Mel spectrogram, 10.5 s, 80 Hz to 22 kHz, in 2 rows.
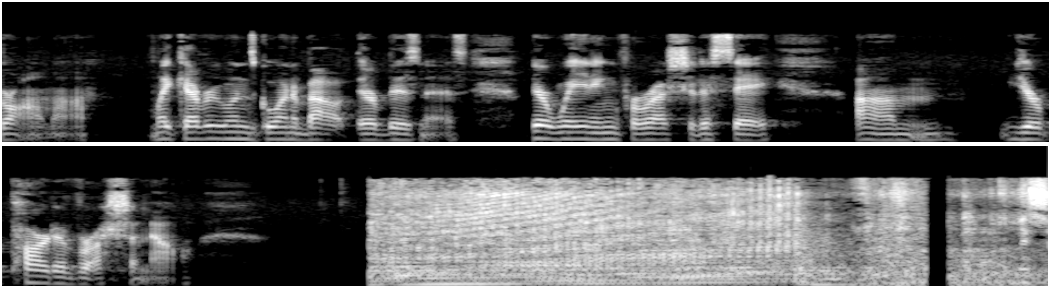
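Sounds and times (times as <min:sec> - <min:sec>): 
speech: 0:00.0 - 0:06.4, 0:09.3 - 0:10.4
prisoner truck engine revving while backing out of a courthouse yard: 0:07.1 - 0:10.4.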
